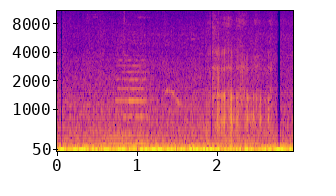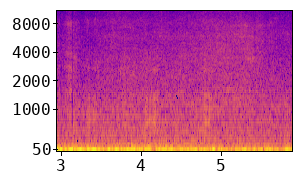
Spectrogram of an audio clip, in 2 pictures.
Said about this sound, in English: Man, is that ever windy?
